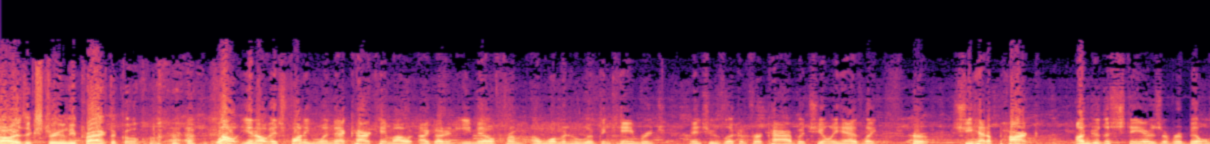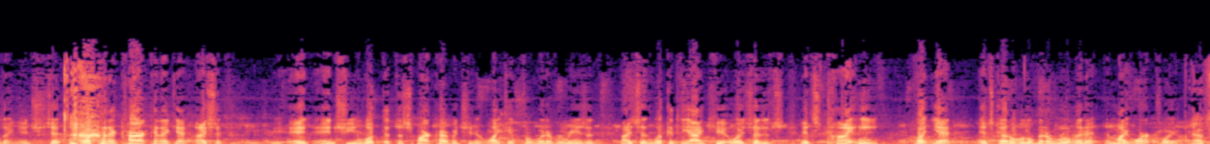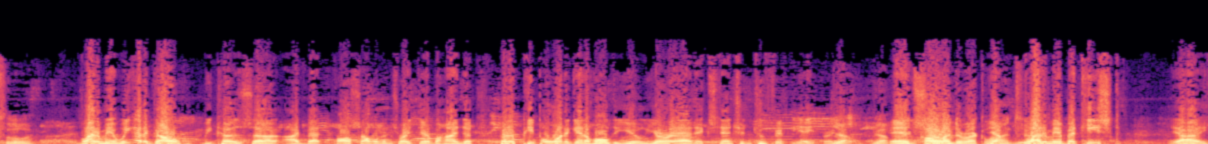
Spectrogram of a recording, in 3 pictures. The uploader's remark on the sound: Live from Expressway Toyota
